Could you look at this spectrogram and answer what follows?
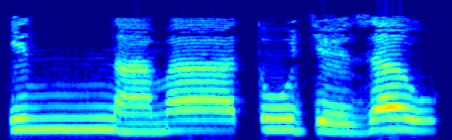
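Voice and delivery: slow chanted recitation; Quran recitation. Shown as a demonstration. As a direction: recite it slowly with tajwid. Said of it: "recitation demo".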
